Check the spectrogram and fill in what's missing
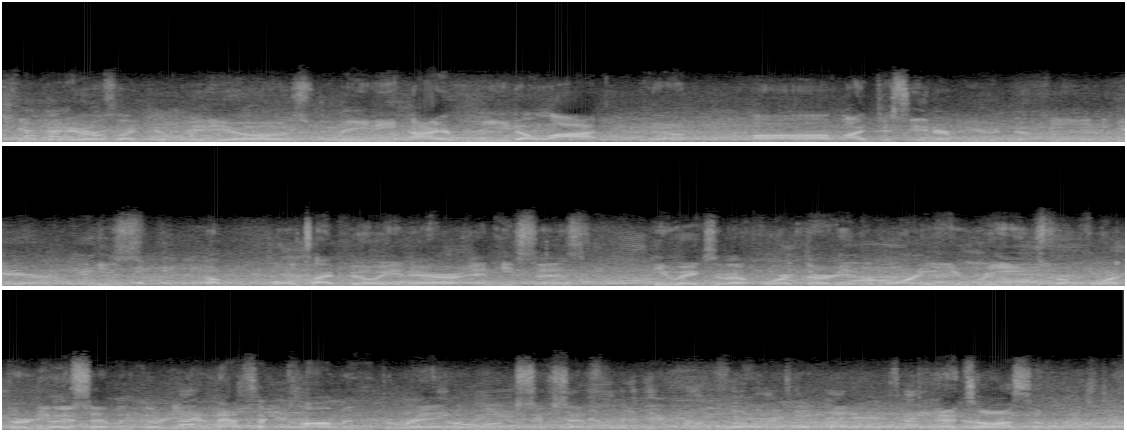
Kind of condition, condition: setting, busy venue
